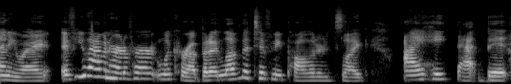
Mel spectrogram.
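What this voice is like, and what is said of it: Usual voice. Nothing is said of it.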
